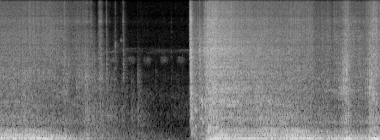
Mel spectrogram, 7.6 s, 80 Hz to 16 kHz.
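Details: Chevrolet S10 cranks, fires and settles into an uneven, lumpy idle with a wavering beat, with engine hesitation. Rough running, cause not identified.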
